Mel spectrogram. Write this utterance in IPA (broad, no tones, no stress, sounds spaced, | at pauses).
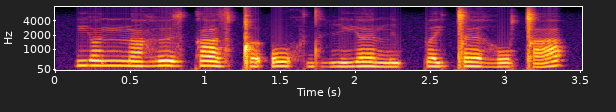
j œ nː ã ɦ ø z k a z ǃ ə ʔ o x dʱ i j ɛ n i pː ɛ j ǀ ɛ ɦ o ǀ a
